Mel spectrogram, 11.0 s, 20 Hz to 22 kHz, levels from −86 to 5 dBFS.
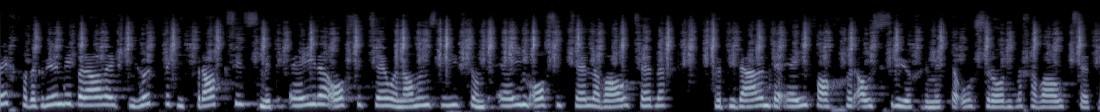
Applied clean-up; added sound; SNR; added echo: classical method Wiener filter.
